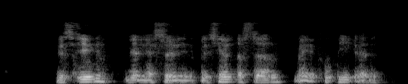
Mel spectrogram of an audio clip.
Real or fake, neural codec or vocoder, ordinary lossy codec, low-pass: fake; codec, 16 kHz, 2 kbps, FunCodec, trained on Chinese and English, 25 frames a second; MP3, 32 kbps; 7.2 kHz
